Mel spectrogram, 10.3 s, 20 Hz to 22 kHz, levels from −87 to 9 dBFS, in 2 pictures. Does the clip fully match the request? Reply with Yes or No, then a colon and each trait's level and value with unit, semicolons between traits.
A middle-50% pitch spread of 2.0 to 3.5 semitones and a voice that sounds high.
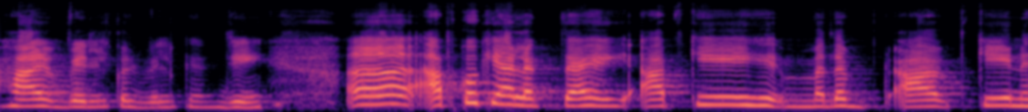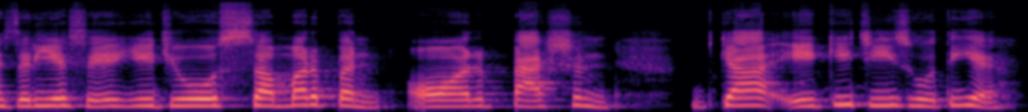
Yes: average, 2.9 semitones; high, 240 Hz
